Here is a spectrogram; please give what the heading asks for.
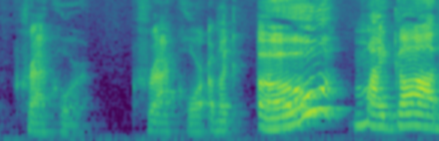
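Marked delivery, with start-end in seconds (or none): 0.1-1.4 slow, low imitation of a little boy repeating; child parroting words. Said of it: "And he start". 1.7-2.9 loud, drawn-out mock horror; hammed-up appalled parent, much louder and higher; retold panic. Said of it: "I'm in a full-on panic".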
